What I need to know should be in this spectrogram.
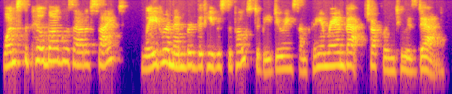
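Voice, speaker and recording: A woman reads a children's story aloud in a mid-pitched voice. Her delivery is expressive and animated, shaped for young listeners as a storyteller's narration. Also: brisk, poor audio.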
